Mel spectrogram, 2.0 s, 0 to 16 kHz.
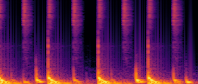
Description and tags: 120 bpm loop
